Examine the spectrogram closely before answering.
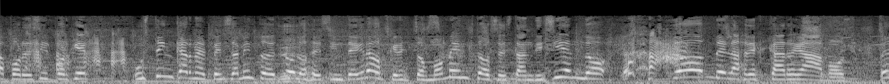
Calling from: Monterrey, Nuevo León, Mexico; Aquí desde Monterrey quiero decirles que el sábado próximo, es decir, mañana cumplo años

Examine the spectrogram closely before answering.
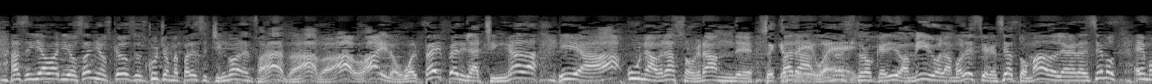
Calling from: North Carolina, United States; de North Carolina.

